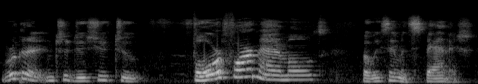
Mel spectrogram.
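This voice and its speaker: A woman's voice: medium pitch, sing-song, normal speed. An older woman, a grandmother, chatting and teaching counting to a grandchild on a phone video. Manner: warm, chatty, sing-song counting.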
